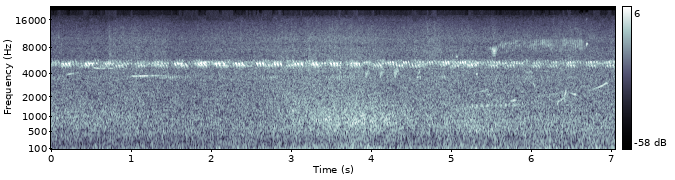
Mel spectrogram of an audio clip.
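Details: Rapid, bright cricket chirps pulsing in quick runs, about four per second, holding one high pitch, accompanied by a faint higher insect buzz toward the end and gentle natural background noise.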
